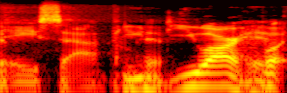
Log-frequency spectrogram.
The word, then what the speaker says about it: A$AP: Yes, the S is a dollar sign, but still pronounced A$AP.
